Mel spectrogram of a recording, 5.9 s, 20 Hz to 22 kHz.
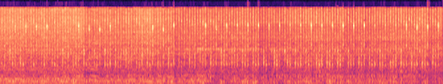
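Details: Jeep with VM Motori 2.5TD diesel at idle: a sharp, fairly regular tapping about three to four times a second over the diesel clatter; engine knock, cause unknown.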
